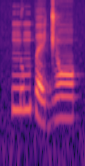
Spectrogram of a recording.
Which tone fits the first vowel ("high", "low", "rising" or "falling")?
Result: high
